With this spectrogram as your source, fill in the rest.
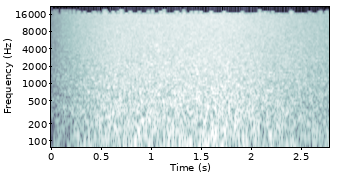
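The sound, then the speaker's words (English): Steady pink noise, the lower, gentler relative of white noise, plays alone as an even, continuous hiss weighted toward deep rumble, rising in quickly at the start and holding level throughout. “No, your radio did not malfunction. That is pink noise. It's the lower, gentler cousin of white noise.”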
